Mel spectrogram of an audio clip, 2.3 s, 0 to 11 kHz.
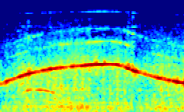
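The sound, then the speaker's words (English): An ambulance siren wails while the vehicle sits stuck in standstill traffic leaving an earthquake-hit town. One loud, sustained tone climbs gently, holds, then slides back down, with no voices. “Traffic out of town is at a standstill. This ambulance has been stuck for nearly 5 minutes.”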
